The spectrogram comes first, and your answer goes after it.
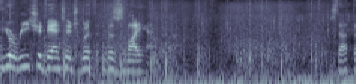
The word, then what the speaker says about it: Zweihänder: Make use of your reach advantage with the Zweihänder. Is that the correct pronunciation, or... It's called the Zweihänder.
